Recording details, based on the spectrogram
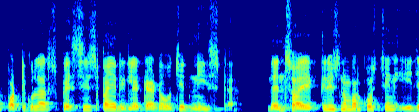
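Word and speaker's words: niche: एटा नीचे बोली पड़बो ना, एटा होची नीश, ता उच्चारणटा होची नीश।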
